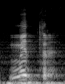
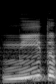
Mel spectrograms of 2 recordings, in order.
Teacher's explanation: अहट में वह शब्द परिवर्तित होकर के मीत बन जाता है हरस ई का परिवर्तन दीर्घ ई में हो जाता है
